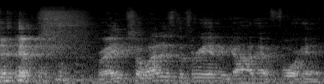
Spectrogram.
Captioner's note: laughing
